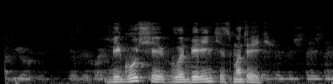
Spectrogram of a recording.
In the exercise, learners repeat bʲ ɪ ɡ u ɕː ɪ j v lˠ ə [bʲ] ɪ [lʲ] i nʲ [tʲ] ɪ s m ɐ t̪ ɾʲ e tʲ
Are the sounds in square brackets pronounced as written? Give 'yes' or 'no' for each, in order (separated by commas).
yes, no, yes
